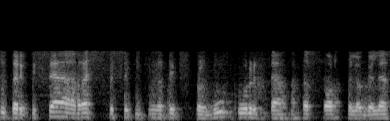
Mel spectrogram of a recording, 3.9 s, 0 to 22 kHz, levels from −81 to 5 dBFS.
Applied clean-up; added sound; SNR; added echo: neural mask model RNNoise.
